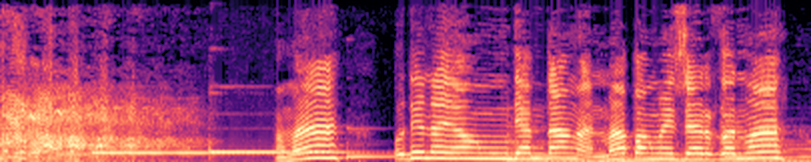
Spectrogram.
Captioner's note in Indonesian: tertawa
